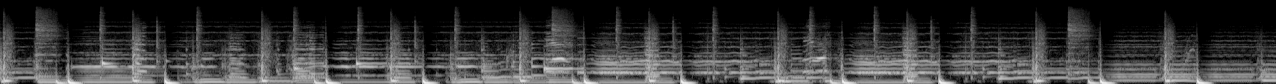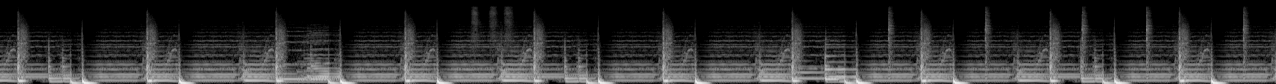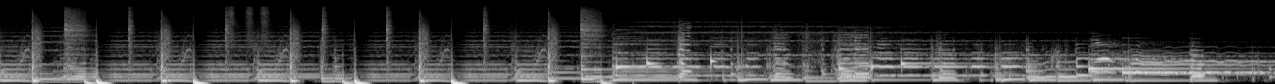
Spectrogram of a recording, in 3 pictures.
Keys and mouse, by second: 0.8 ctrl+click, 4.0 ctrl+click, 9.0 ctrl+click, 10.1 ctrl+click, 12.4 ctrl+click, 26.8 ctrl+click, 28.1 typing, 30.7-31.4 typing, 33.2 double click.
